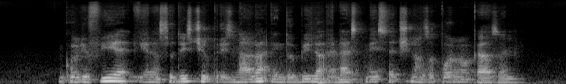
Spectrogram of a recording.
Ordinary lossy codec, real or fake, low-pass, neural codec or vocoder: none; fake; none; codec, 44.1 kHz, 2.6 kbps, DAC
